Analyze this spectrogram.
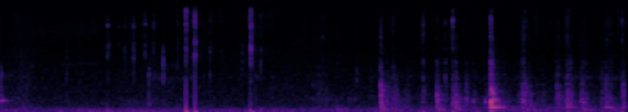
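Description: Small irregular clicks and ticks of a precision screwdriver and insulated fork connectors being worked into an electric meter's screw terminal strip. The clicks are faint and scattered, bunching up in the second half, with the sharpest click about five seconds in.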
